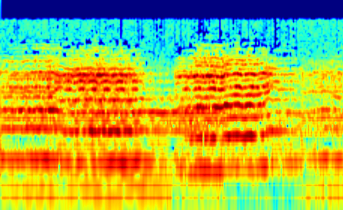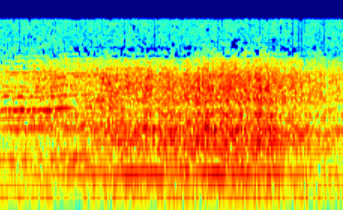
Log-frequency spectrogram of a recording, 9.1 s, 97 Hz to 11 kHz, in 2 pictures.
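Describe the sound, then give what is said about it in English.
A loud, steady droning of transport airplane engines in flight at high speed, about 150 miles an hour, a thick layered hum with shifting tonal overtones that swells slightly and holds continuously throughout, with no voices. “A transport airplane moving through the sky at high speed.”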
